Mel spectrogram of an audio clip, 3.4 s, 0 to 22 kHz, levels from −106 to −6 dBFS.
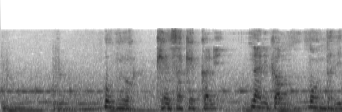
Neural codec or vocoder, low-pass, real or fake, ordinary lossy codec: vocoder, 44.1 kHz, 128 mel bands every 256 samples, BigVGAN v2; 7.2 kHz; fake; none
